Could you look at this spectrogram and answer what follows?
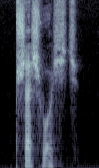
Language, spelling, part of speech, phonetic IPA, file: Polish, przeszłość, noun, [ˈpʃɛʃwɔɕt͡ɕ], Pl-przeszłość.ogg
